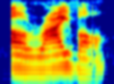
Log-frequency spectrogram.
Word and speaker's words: arrival: 다음 new balance 마지막 단어 유심히 들어 주세요 arrival 한 번 더 해 볼게요 도착 Arrival 끝에 v a v처럼 소리가 나죠 V 그리고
